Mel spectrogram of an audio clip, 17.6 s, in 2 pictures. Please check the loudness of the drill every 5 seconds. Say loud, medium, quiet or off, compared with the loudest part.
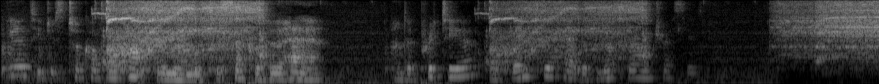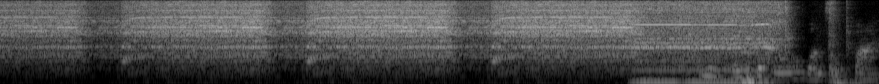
medium, medium, loud, loud.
